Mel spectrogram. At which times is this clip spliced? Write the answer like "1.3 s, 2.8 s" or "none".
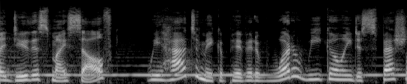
1.2 s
